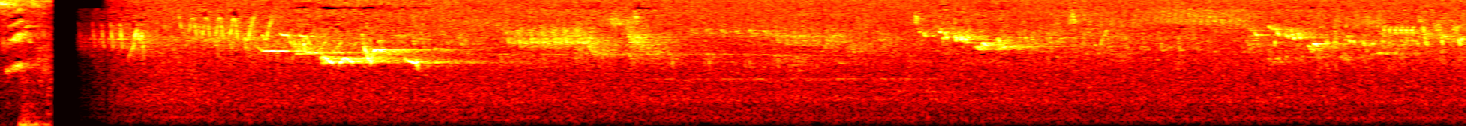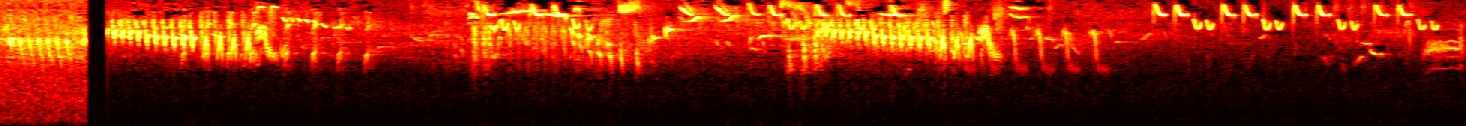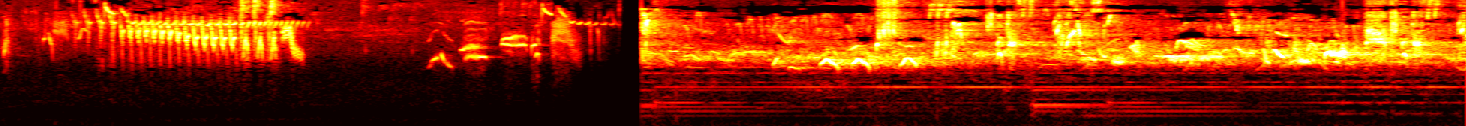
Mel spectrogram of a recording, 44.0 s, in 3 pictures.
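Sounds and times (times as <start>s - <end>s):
birds chirping and singing: 0.0s - 11.2s, 33.6s - 43.9s.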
